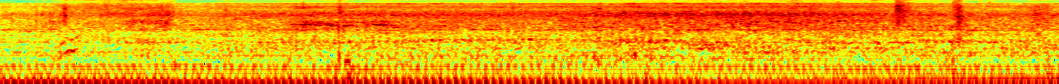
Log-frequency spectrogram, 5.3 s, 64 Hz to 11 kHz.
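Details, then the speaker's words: 2015 Mercedes-Benz CLA250 after fuel pump replacement for crank-no-start with codes P008700 (fuel pressure too low) and P1CCF00 (high pressure not built at start): steady, even idle with a smooth low pulse about three per second, no misses or ticks; repaired, running normally. "anyways the the the car is fixed as you can hear car is running"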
